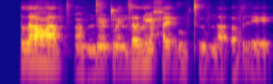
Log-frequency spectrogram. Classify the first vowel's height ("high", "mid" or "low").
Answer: low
